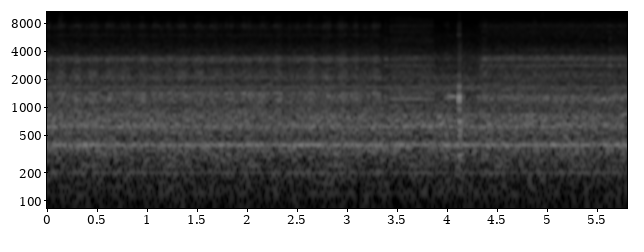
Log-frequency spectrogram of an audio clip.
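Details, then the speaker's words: Imation LS-120 SuperDisk drive that reads and writes SuperDisks but not regular floppies, writing to a SuperDisk: steady high whir with one sharp tick near the end; head movement sounds different, though it seems to work. "I do know that the drive does sound a little bit different as well, with the head operation writing to the super disk, so the head does sound a little different moving, but I mean it seems to be working."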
